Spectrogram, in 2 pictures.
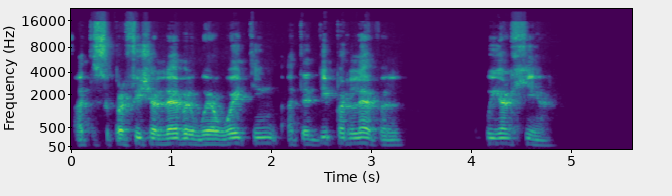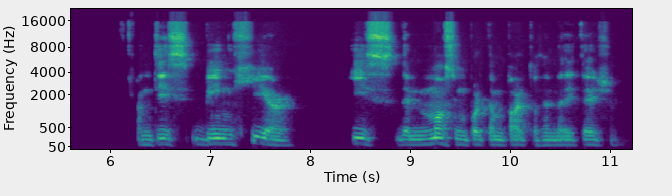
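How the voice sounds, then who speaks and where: A meditation teacher, a man with a low voice and a gravelly edge, talks calmly and without hurry. He greets the people joining and eases into the session. The sound is roomy, with plenty of echo around him. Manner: calm, unhurried, greets viewers by name. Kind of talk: live-streamed guided meditation talk.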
